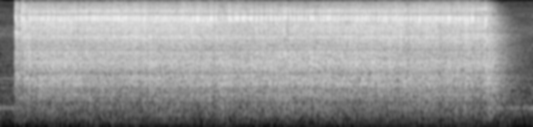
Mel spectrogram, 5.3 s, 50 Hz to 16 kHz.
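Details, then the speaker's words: MIG welding cross rail (inner tail panel) on a 1972 Camaro: steady hissing arc crackle with occasional spitting and sputter, not welder settings but epoxy left on the back side contaminating the weld. "Every now and then you'll hear that welder cut up and spit and sputter just a little bit, carry on. And it's not that the welder's not tuned in right. What it is, there's a couple places on the back side that I removed the epoxy"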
